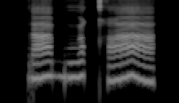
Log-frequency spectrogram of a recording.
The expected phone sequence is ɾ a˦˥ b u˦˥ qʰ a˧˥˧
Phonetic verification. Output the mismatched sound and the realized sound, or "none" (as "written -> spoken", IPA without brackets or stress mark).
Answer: none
